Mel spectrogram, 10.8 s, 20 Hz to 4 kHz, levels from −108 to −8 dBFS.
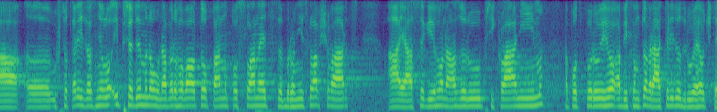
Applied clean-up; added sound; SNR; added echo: none; none; none; none.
